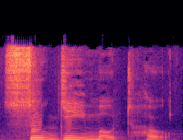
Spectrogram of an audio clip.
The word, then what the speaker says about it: Sugimoto: Ernestine, it's Sugimoto. She'd always mispronounce it, and I finally sat her down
